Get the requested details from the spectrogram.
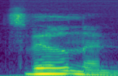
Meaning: to twine
- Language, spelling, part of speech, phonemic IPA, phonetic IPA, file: German, zwirnen, verb, /ˈtsvɪʁnən/, [ˈtsvɪʁnn̩], De-zwirnen.ogg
